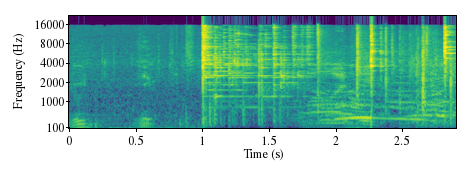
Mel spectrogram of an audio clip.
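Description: A plate shatters on a hard floor.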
